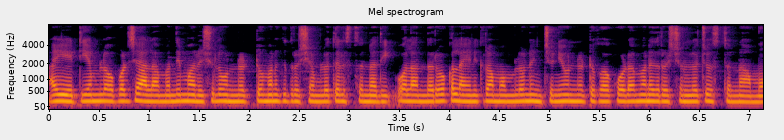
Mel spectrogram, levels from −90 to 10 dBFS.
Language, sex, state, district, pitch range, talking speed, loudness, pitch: Telugu, female, Andhra Pradesh, Guntur, 180-190 Hz, 170 wpm, -15 LUFS, 185 Hz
